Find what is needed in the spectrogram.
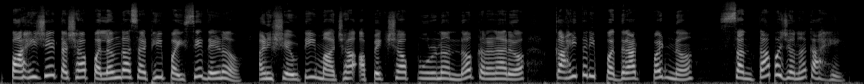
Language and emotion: Marathi, angry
